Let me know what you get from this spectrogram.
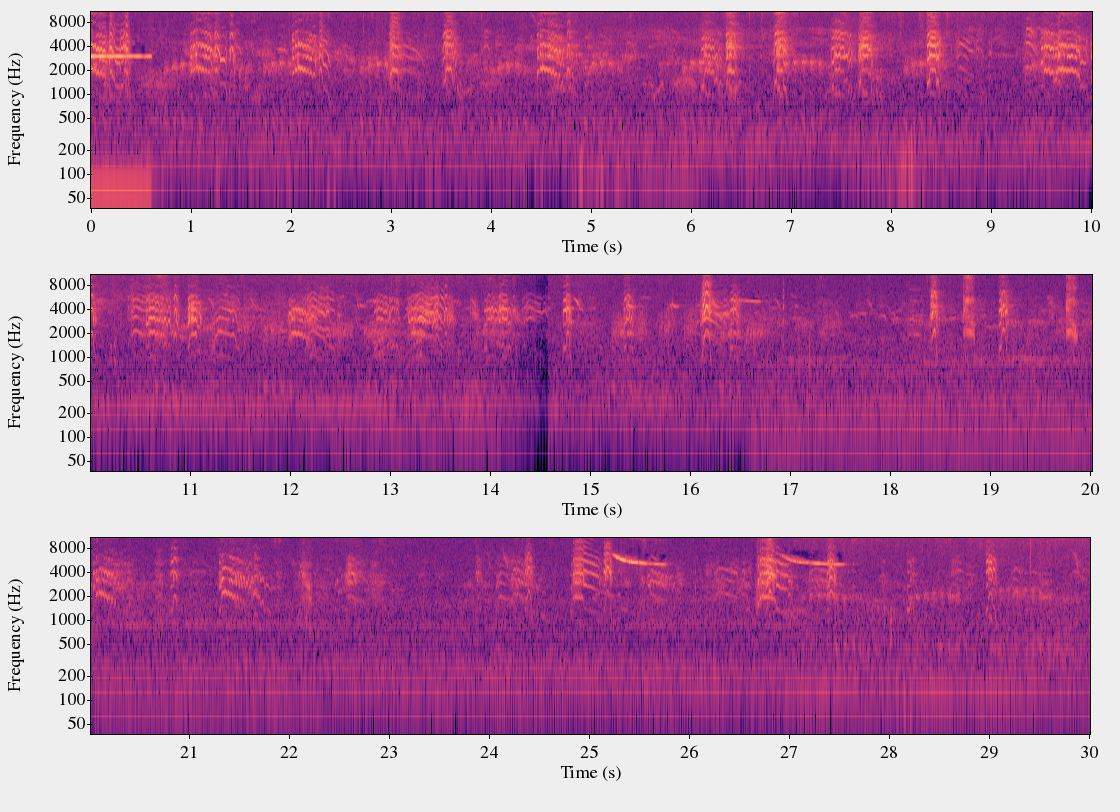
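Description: Eurasian penduline tits calling at their hanging nest: a run of short, high chirps, thick in the first half and sparser later, with two thin whistles sliding downward near the end.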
